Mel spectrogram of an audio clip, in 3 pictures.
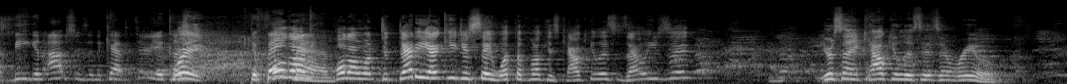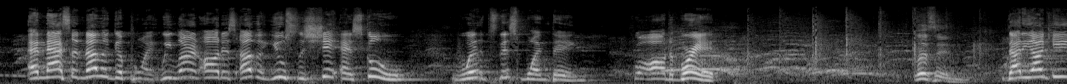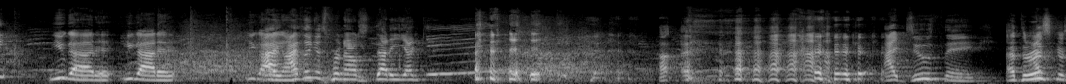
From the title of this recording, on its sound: Live from NYC!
